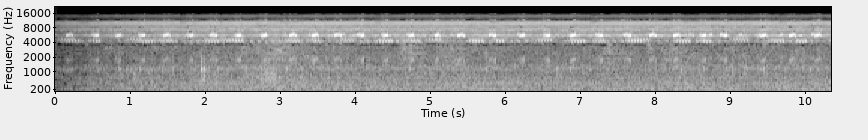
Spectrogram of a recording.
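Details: Zitting cisticola recorded in Tainan, Taiwan: short sharp high notes repeated steadily about three times a second, set against a continuous shrill insect drone.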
